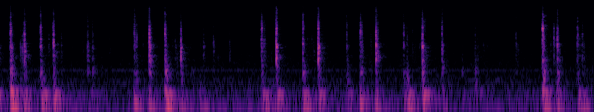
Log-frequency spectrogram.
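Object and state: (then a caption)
Plastic computer keyboard. Fingertips type on the keys of a full-size white and light-blue plastic computer keyboard with a hollow plastic body. Quick, dry, bright clicks with short low thumps come in bursts and pauses, each dying away almost at once.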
